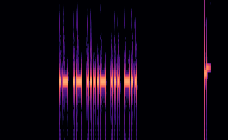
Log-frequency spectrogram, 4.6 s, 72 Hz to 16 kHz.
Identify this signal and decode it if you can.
Morse code, heard as a keyed tone, about 34 wpm, 700 Hz. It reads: AA4SD
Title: USA Call Signs - 5 Characters - 4x Character Spacing - 35wpm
